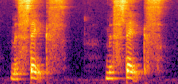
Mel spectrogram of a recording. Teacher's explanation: mistakes has emphasis on the second syllable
